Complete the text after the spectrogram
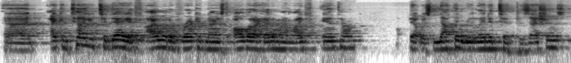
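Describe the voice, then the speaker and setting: Echoey older man, higher-pitched voice. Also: a little mellow. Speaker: interview guest, public speaker. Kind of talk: conversational personal storytelling. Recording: echoey room with long reverb.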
